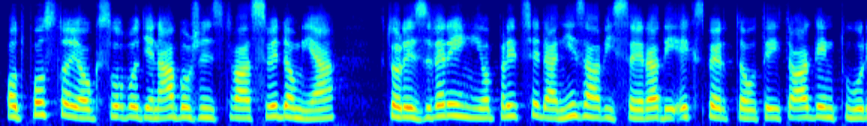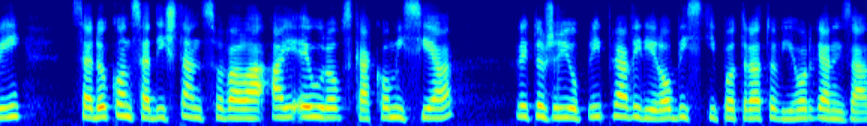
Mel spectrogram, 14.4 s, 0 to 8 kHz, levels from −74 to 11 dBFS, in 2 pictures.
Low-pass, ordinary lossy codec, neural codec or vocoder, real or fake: none; none; codec, 16 kHz, 0.7 kbps, FocalCodec; fake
